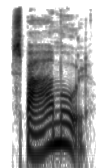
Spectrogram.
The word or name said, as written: sparemål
